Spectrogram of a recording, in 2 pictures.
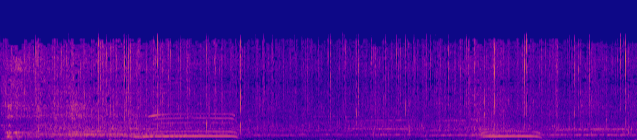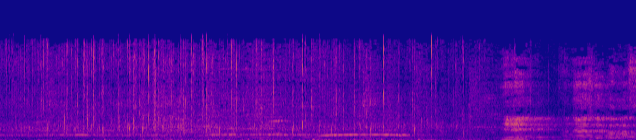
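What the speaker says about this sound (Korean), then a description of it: "큰 박수 부탁드립니다" Audience at an Amway Together corporate talk applauding loudly as a speaker is introduced, dense clapping with some cheering filling the room, fading down before a brief voice at the end.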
